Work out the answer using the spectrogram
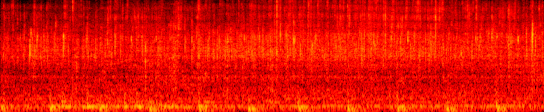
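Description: Breaded wild hog meat frying in hot oil in a frying pan, a steady crackling sizzle.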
